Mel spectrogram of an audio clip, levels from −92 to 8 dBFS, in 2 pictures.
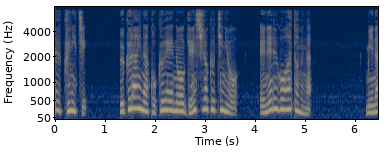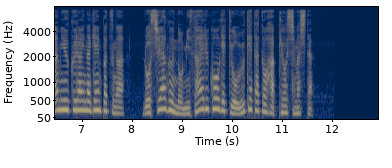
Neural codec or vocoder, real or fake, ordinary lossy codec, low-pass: none; real; none; 7.2 kHz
